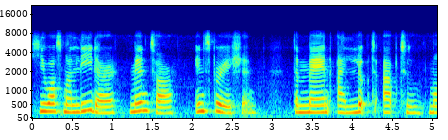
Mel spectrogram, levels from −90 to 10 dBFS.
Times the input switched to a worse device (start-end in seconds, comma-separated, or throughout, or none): none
